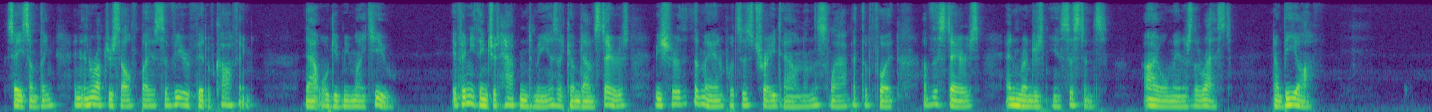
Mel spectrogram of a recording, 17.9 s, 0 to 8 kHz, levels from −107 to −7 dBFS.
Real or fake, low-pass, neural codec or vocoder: real; 7.2 kHz; none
